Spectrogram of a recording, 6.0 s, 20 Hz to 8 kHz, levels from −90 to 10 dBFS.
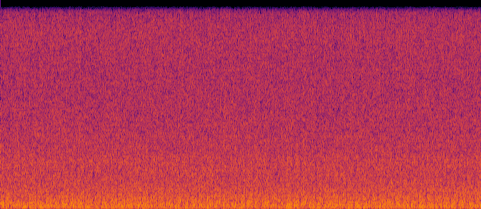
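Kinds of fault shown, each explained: Echo with no canceller: the far end's loudspeaker feeds its microphone and nothing subtracts it, so every phrase returns about a third of a second later, about 14 dB down and thinner. On a spectrogram each syllable has a fainter, smeared twin trailing it in time.
Jitter buffer speed-up: between 3.36 and 4.34 s the receiver drains a backlog by cutting pitch-period-sized pieces, about 40 ms in all, so the speech runs at 104% speed without changing pitch. The waveform shows whole cycles dropped out and small seams, but no gaps.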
